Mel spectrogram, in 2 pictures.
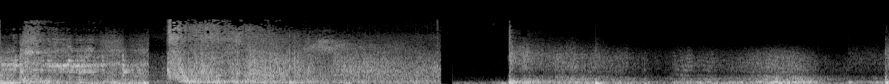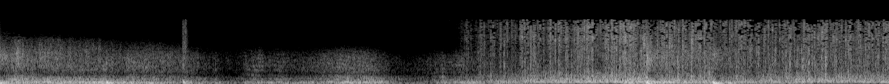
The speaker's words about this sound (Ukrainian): Ми зараз знаходимося на вогньовій позиції разом з 40-ю бригадою. Відбувається бойова робота.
